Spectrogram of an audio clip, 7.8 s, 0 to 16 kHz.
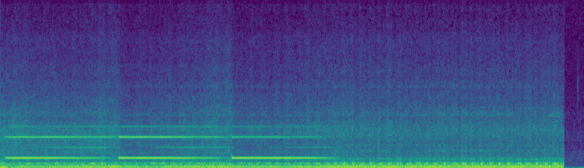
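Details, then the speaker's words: BMW E36 325is petrol engine with rough-idle complaint, idling with throttle position sensor unplugged: even, fairly steady pulse, high warning chime in first seconds; runs much better unplugged, TPS suspected, not confirmed. "So the throttle position sensor, once it's unplugged, this car runs a hell of a lot better."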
